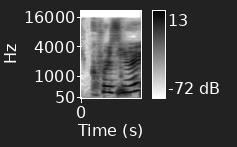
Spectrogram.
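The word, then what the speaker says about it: Krznaric: Now, this first one is going to be embarrassing because I don't know how to pronounce the guy's surname. So there's a really brilliant philosopher called Roman Krasnarik. Krasnarik? Krasnarik?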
